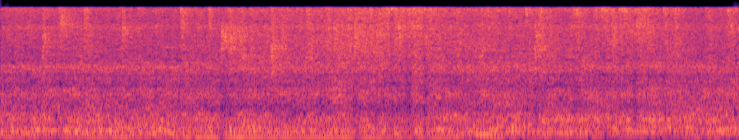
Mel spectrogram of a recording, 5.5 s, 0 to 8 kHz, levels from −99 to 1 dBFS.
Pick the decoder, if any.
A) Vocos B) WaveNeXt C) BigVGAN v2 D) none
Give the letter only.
D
